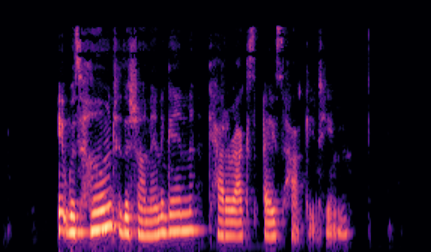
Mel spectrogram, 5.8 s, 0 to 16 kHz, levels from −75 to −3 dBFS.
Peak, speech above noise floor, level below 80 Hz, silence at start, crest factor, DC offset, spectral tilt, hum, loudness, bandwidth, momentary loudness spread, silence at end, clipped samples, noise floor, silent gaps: -2 dBFS; 57 dB; -60 dBFS; 0.75 s; 16 dB; under 0.1%; -6 dB/octave; none; -17 LUFS; 11.5 kHz; 16 LU; 1.15 s; under 0.1%; -74 dBFS; none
